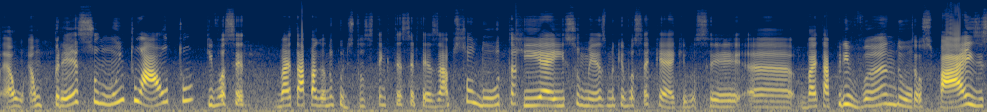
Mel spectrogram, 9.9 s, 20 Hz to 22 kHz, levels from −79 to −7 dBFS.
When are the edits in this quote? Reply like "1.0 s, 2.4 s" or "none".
2.0 s, 5.1 s, 9.1 s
